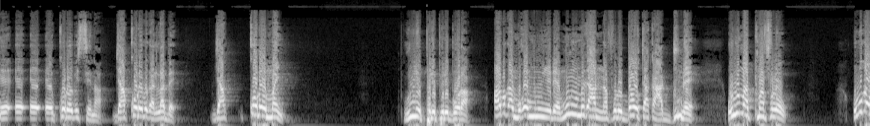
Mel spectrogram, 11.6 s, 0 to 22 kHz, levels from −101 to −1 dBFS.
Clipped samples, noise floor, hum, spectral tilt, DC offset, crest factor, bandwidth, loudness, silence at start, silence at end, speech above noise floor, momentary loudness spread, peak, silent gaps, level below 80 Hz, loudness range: under 0.1%; -70 dBFS; none; -5 dB/octave; under 0.1%; 10 dB; 16.5 kHz; -12 LUFS; 0 s; 0 s; 59 dB; 7 LU; -2 dBFS; none; -38 dBFS; 4 LU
